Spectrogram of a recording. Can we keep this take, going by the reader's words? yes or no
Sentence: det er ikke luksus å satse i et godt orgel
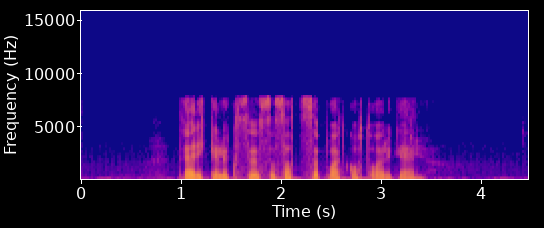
no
